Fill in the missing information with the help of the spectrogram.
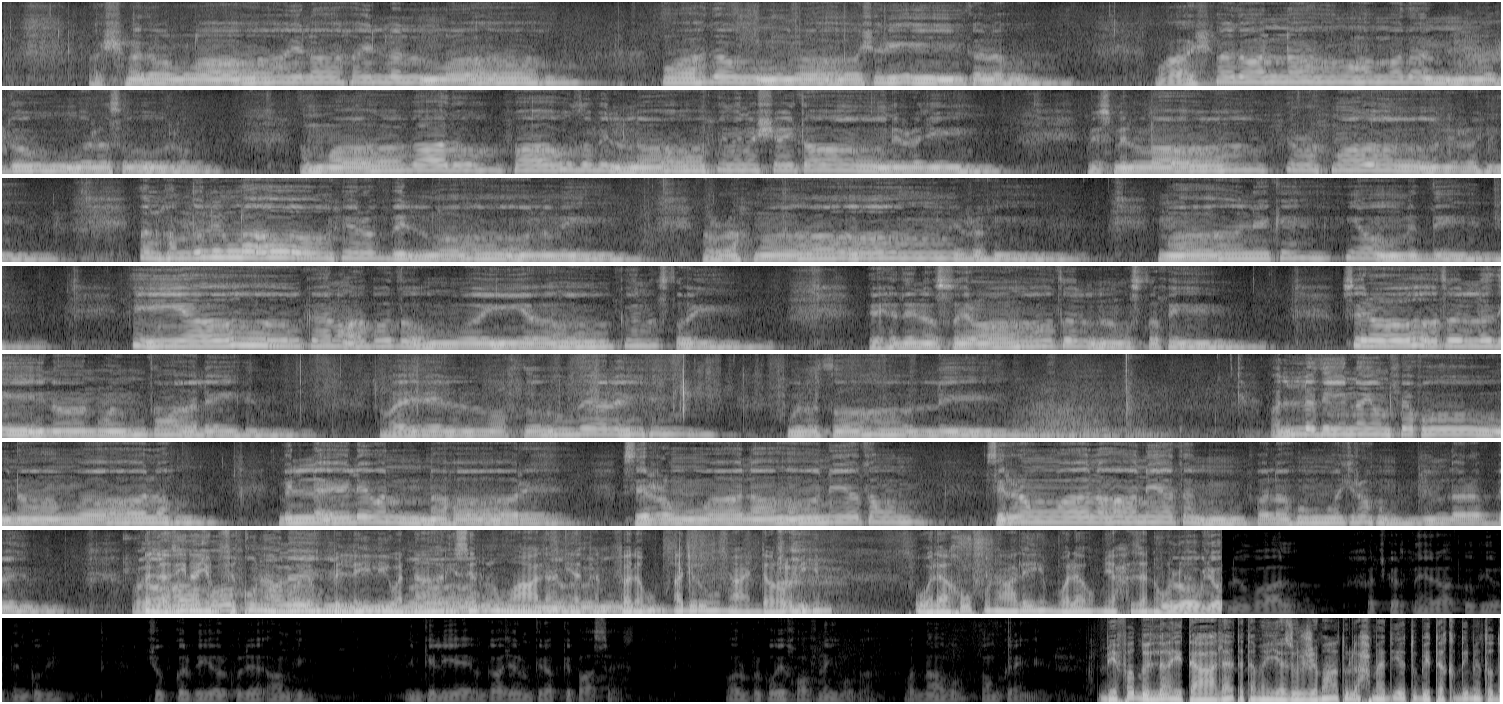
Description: Arabic translation of Friday Sermon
